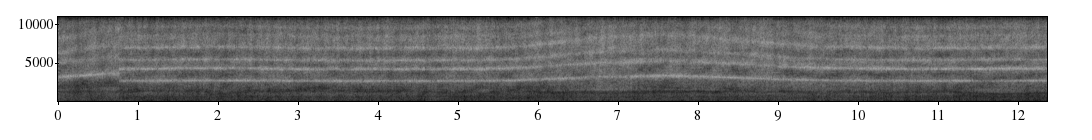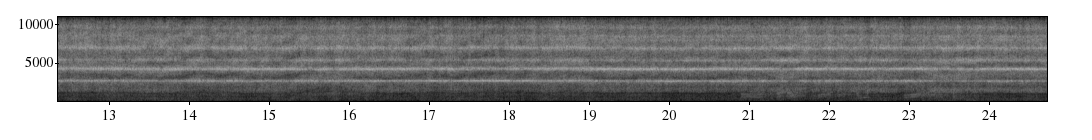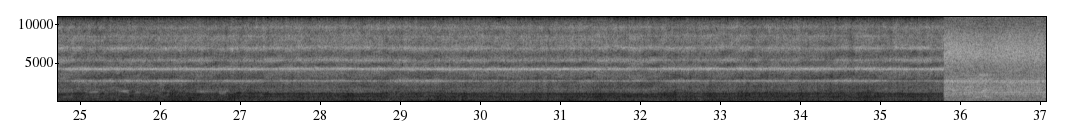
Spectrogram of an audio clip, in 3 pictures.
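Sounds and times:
jet engine idling whine: 0.0s - 37.0s
rushing noise: 35.8s - 37.0s.

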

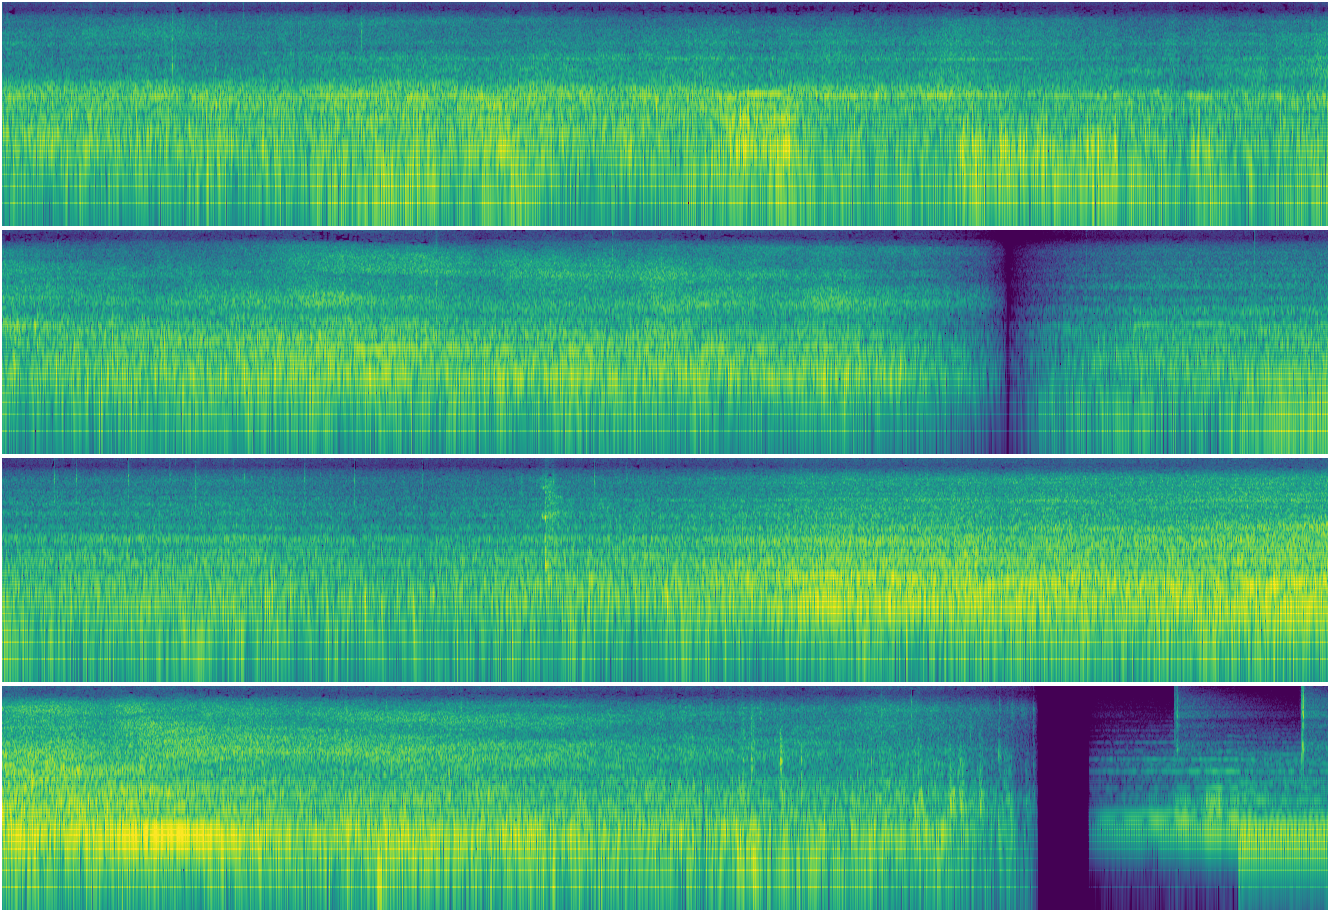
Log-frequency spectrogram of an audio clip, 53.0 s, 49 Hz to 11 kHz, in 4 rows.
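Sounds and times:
diesel engine running: 0.0s - 22.1s, 23.4s - 50.1s
logs dragging: 1.6s - 8.6s.

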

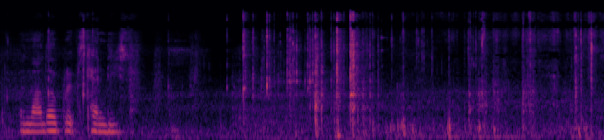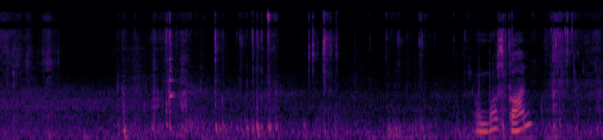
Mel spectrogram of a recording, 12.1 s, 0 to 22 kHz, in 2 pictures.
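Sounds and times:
hands rummaging in handbag: 2.4s - 12.0s.

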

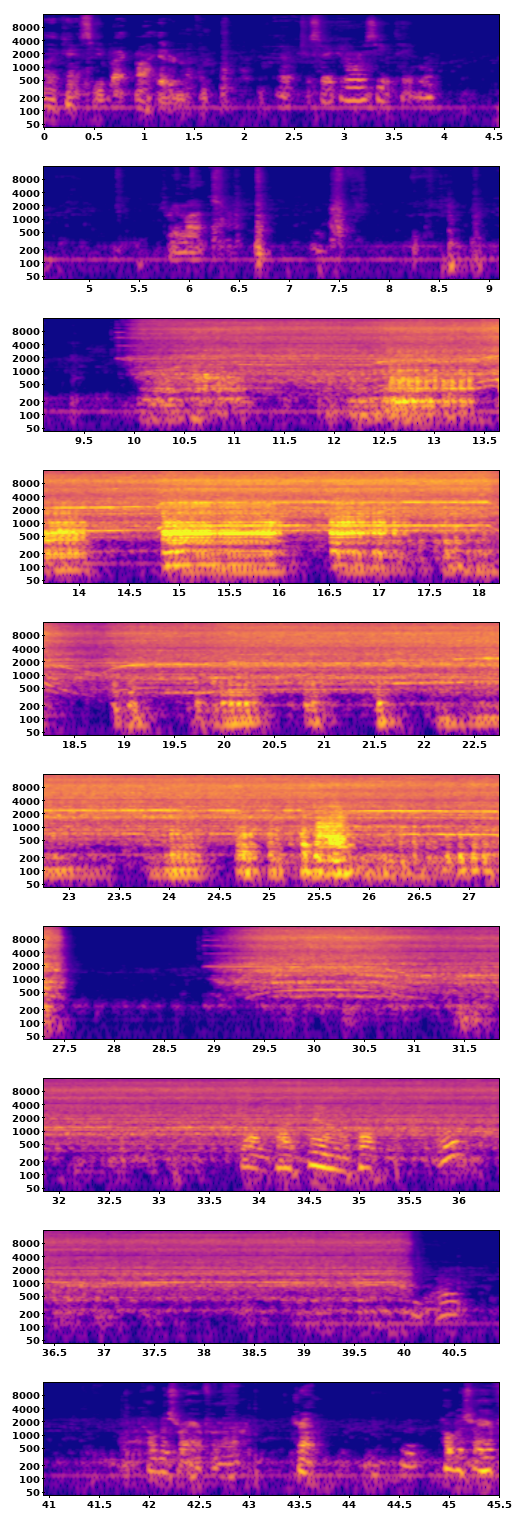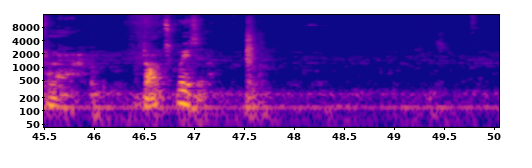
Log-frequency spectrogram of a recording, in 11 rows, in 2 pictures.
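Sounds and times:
power drill mixing resin: 9.8s - 27.6s, 28.9s - 40.2s.

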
